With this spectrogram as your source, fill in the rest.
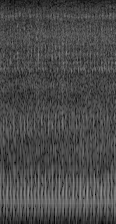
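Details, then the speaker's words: Portable oral suction machine running, pulling vacuum through tubing and filter into the canister: a steady, fairly loud motor hum with a rapid pulsing buzz. "so right now it's running it's pulling a vacuum back into the machine through this tube through this filter through the hose"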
